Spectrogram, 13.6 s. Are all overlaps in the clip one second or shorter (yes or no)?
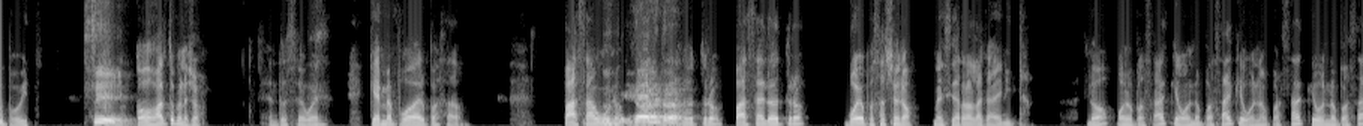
no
